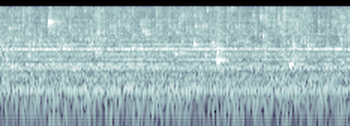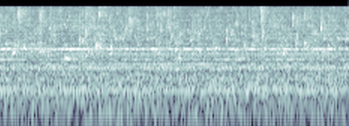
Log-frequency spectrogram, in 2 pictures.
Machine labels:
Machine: pump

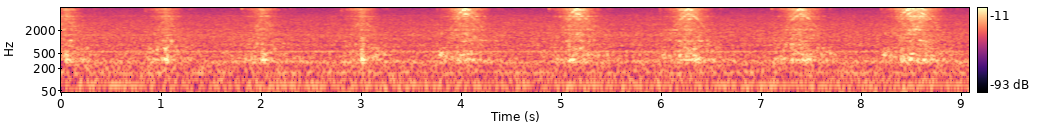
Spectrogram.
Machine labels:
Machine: slide rail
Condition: abnormal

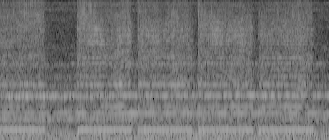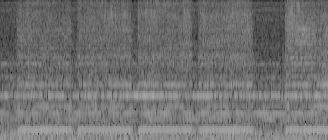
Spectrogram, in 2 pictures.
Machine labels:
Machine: slide rail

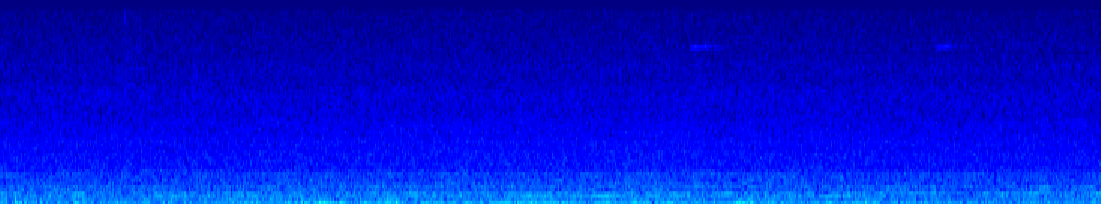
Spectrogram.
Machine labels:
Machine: fan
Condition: normal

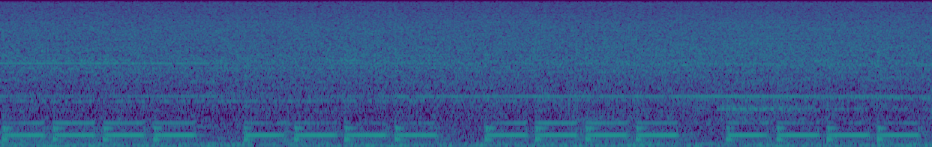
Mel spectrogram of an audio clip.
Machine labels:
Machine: slide rail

